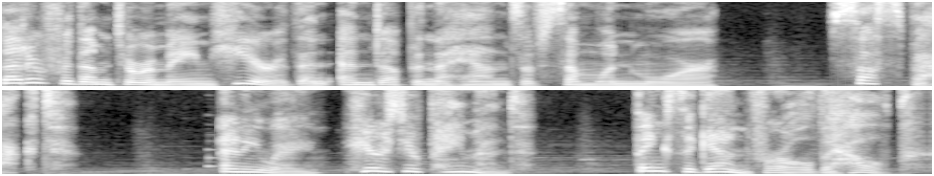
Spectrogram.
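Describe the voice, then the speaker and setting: Sultry flirty librarian in a game, soft mellow breathy voice, lilting, teasing, music behind. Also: female voice, on the low side, very animated. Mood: teasing, friendly. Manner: teasing, unhurried, composed. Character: languid, flirtatious, shrewd adult woman librarian. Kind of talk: video game voice acting.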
